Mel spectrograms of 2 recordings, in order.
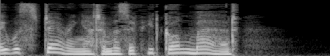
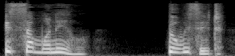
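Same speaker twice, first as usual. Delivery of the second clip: alarmed; 7 semitones higher, 4 dB louder than usual. A narrator's reading. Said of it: "face draining of colour".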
